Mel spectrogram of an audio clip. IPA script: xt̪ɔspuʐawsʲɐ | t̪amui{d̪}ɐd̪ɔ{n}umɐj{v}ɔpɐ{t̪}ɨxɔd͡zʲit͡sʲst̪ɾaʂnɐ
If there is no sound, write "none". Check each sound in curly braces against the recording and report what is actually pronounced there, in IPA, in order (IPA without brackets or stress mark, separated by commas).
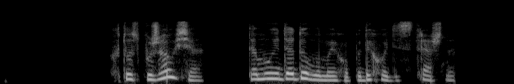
d̪, m, ɣ, d̪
